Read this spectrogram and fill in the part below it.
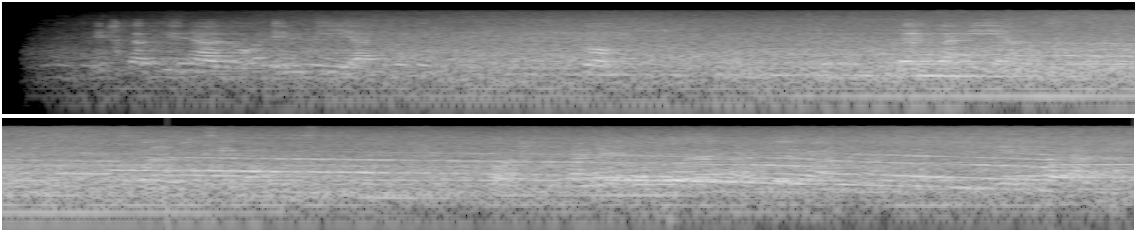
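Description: A train rolls in with a growing rumble.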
